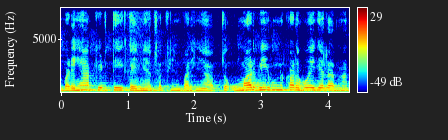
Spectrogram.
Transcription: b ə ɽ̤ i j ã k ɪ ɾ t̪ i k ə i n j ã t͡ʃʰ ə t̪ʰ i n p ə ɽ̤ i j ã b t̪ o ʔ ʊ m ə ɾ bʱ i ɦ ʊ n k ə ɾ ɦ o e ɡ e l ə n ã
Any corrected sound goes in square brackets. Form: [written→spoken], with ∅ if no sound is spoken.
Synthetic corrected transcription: b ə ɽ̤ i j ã k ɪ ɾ t̪ i k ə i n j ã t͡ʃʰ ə t̪ʰ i n [p→b] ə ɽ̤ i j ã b t̪ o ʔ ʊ m ə ɾ bʱ i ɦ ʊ n k ə ɾ ɦ o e ɡ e l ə n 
